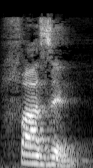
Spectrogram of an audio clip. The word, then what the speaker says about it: fasten: Now let's focus only on words where t is silent because this is a very common problem. You fasten your belt. Fasen.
